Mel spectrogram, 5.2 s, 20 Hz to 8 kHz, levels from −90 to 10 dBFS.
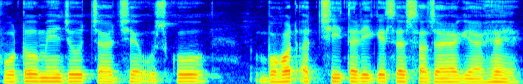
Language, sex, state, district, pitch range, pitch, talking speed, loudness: Hindi, male, Assam, Sonitpur, 120-125 Hz, 120 Hz, 150 wpm, -19 LUFS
